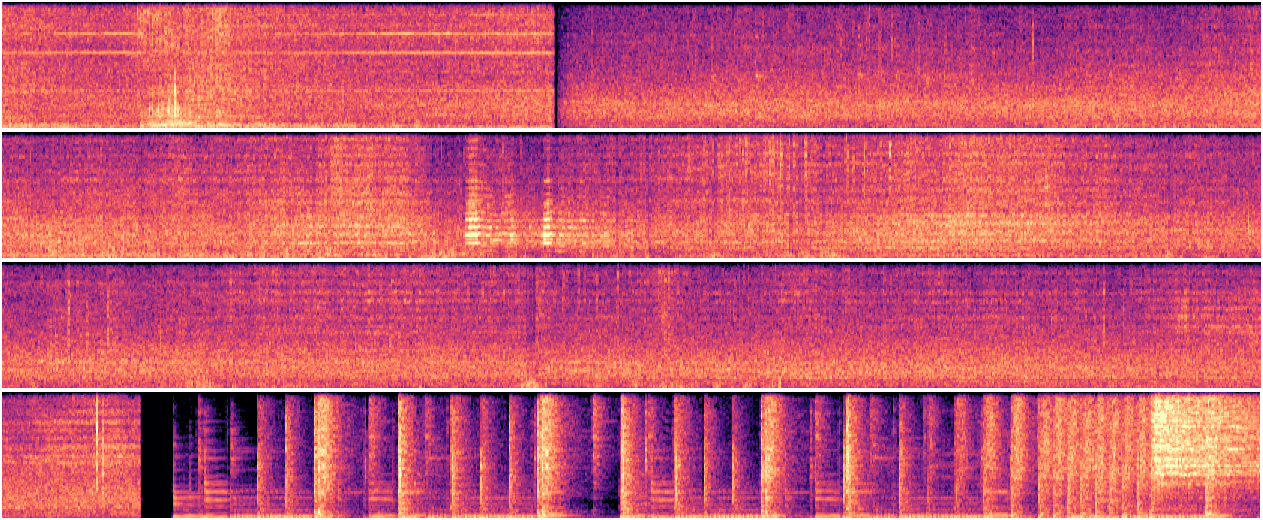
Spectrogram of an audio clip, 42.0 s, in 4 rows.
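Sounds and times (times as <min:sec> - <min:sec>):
car engine running: 0:00.0 - 0:04.6.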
